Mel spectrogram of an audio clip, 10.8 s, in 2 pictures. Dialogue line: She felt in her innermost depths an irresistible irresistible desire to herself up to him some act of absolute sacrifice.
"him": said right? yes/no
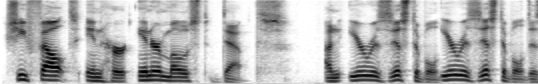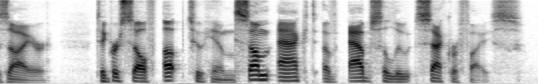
yes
